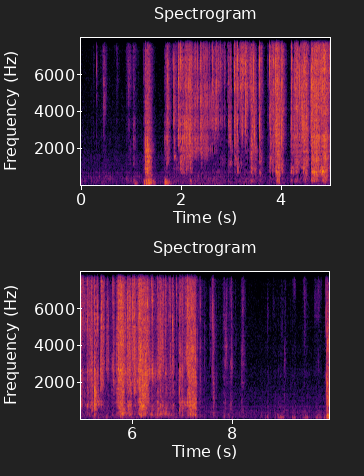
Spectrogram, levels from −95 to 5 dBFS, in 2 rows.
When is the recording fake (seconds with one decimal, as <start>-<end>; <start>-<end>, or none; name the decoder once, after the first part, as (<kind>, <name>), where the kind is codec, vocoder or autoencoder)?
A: 0.0-1.3 (vocoder, BigVGAN v2); 1.9-4.7; 8.1-9.9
